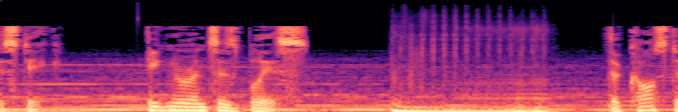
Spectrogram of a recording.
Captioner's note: electrical noise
